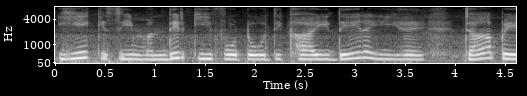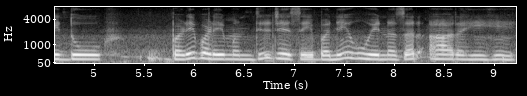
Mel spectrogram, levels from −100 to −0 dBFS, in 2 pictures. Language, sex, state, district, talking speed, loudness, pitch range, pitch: Hindi, female, Rajasthan, Jaipur, 145 wpm, -13 LUFS, 230-255 Hz, 235 Hz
